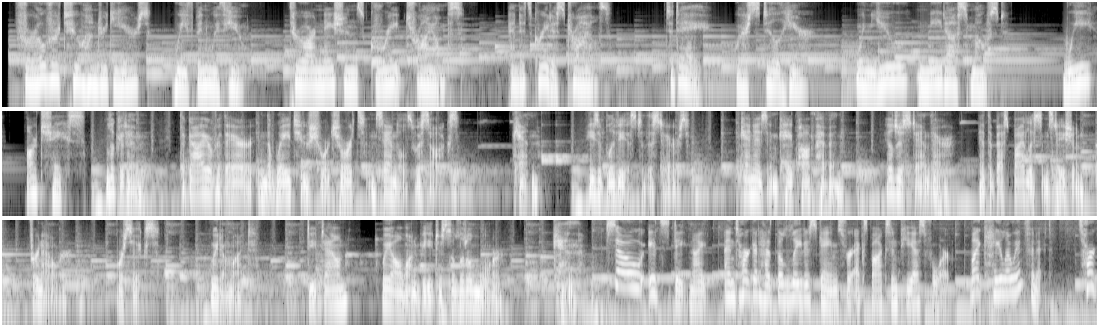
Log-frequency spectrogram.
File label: Commercial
